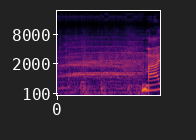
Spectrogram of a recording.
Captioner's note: audience cheering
